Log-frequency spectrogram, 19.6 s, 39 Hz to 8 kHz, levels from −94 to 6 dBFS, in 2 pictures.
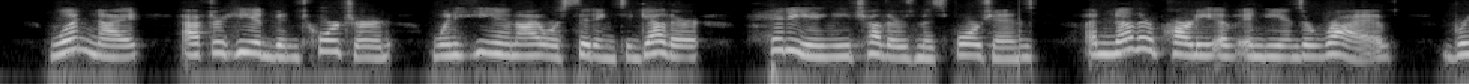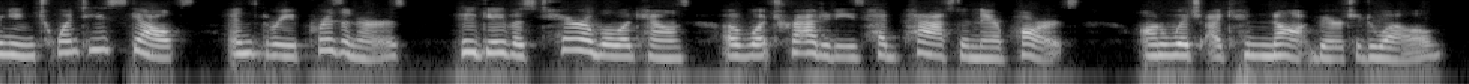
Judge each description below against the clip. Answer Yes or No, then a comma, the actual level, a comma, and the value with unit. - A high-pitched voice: Yes, high, 240 Hz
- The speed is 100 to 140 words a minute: No, average, 150 wpm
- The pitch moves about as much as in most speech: Yes, average, 3.5 semitones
